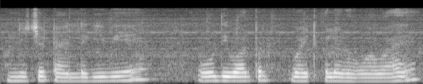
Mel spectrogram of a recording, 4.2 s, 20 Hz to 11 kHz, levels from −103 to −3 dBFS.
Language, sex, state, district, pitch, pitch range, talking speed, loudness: Hindi, male, Uttar Pradesh, Saharanpur, 160 Hz, 155-170 Hz, 185 wpm, -17 LUFS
